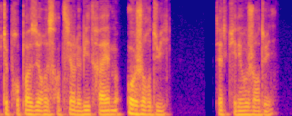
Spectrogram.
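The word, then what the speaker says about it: Bitrahem: Allez, toujours avec votre corps, je vous propose de ressentir la vibration du terme Bitraem. Bitraem. 3 syllabes. Bit, B-I-T. Ra, R-A. M, H-E-M.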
